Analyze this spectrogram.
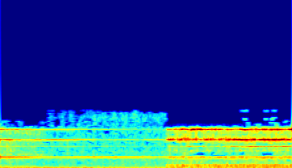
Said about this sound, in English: It's the telephone. I know, I hear it, but where is it? I'm going to put that extension cord on a deep-sea fishing reel with a strong string. It's right near me somewhere. Here, under the evening paper.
